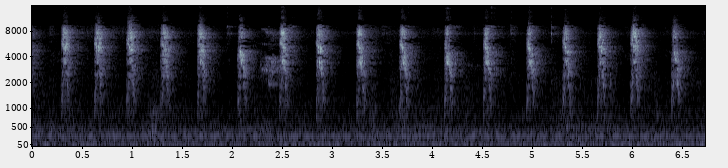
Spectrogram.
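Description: A young tailorbird gives harsh, raspy begging calls, about three per second in a steady insistent series, over a faint low hum.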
